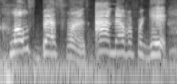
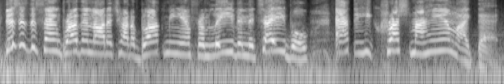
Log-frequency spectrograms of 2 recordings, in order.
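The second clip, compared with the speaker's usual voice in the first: ordinary delivery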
